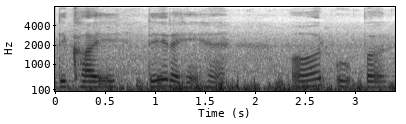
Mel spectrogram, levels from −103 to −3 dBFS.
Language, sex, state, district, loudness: Hindi, female, Punjab, Fazilka, -18 LUFS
